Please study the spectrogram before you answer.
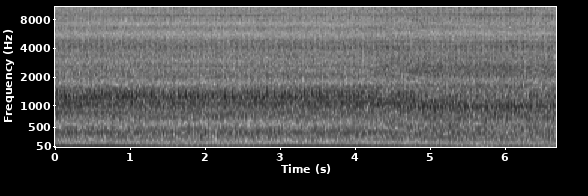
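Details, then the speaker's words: MINI Cooper S petrol engine after repair, idling steadily and evenly with no knocks or surges; runs well on all four cylinders. "petit contrôle de routine bon comme vous l'avez entendu elle tourne super bien c'est top je suis super content"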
